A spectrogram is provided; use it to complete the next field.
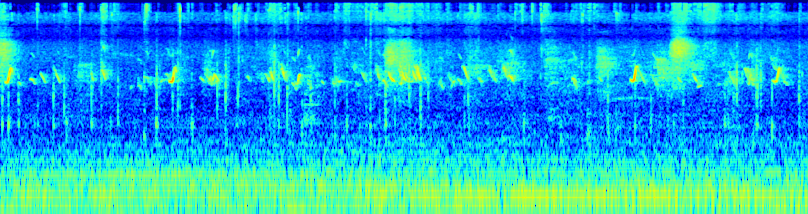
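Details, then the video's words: Chirping of colour chickens: a continuous stream of short, sharp, high peeps, several birds calling at once, against a constant low droning hum. "silly chicken chirping sounds with murgi hen color chicken"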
